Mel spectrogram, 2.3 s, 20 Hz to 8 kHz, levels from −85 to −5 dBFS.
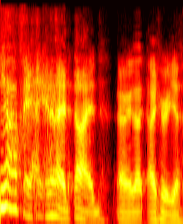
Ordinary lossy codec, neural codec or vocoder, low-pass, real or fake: MP3, 48 kbps; codec, 16 kHz in and 24 kHz out, 0.6 kbps, FocalCodec, streaming, 2048 codes; 7.2 kHz; fake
